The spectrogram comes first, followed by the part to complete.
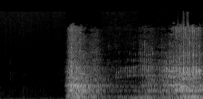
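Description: A loud, drawn-out animal roar or yowl starting about a second in, easing off and then swelling again near the end.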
